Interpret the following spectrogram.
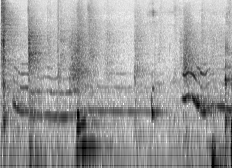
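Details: Golden Retriever puppies, eleven days old, in a litter indoors; thin, tonal whimpers hold steady then bend upward and down, with short squeaky breaks and soft thumps near the end.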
